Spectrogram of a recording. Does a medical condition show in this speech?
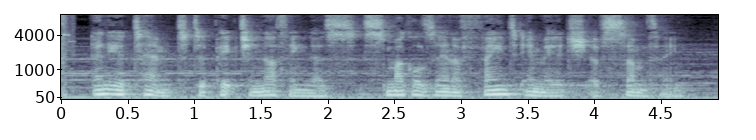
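No.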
